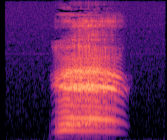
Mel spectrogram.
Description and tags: Death sound (male)
A simple sound of a man's death.
dead, Death, dying, killed, male, man, quick, sound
